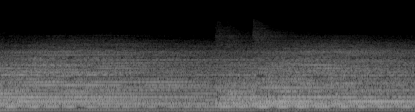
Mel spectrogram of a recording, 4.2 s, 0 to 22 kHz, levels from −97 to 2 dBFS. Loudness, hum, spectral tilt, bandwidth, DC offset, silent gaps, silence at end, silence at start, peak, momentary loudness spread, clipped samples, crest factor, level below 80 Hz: -38 LUFS; none; -7 dB/octave; 7.4 kHz; under 0.1%; none; 0 s; 0 s; -24 dBFS; 5 LU; under 0.1%; 14 dB; -66 dBFS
